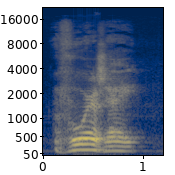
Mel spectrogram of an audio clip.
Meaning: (noun) alternative form of voorzijde (“front side”); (verb) singular dependent-clause present subjunctive of voorzijn
- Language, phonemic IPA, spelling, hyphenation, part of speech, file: Dutch, /ˈvɔːrˌzɛi̯/, voorzij, voor‧zij, noun / verb, Nl-voorzij.ogg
